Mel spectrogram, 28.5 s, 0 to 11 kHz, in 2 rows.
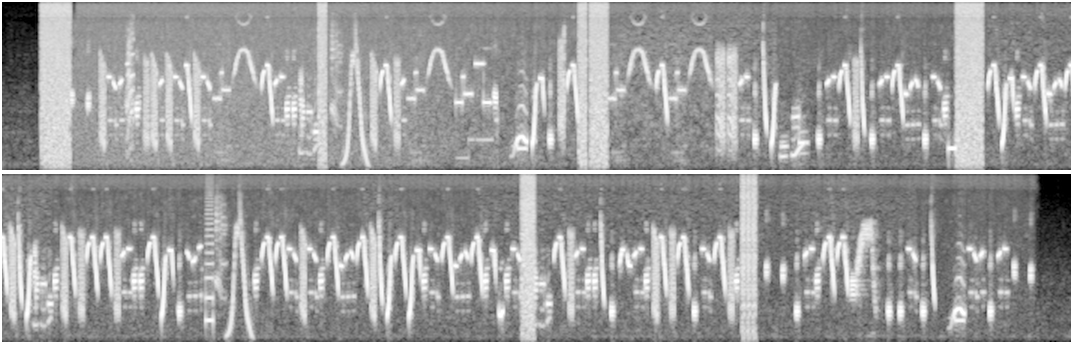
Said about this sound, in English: Dang, that's a long one. That's a lot of R2-D2. That's a lot of R2. And some static, too.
